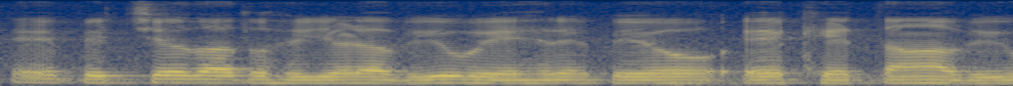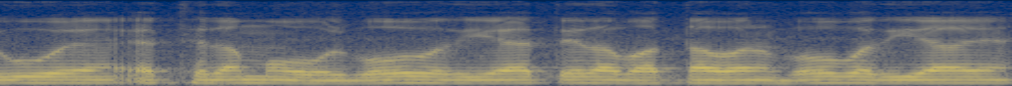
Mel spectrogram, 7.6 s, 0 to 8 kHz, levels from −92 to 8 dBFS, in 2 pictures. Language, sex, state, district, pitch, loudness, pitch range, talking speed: Punjabi, male, Punjab, Kapurthala, 110 Hz, -16 LUFS, 105-115 Hz, 195 wpm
